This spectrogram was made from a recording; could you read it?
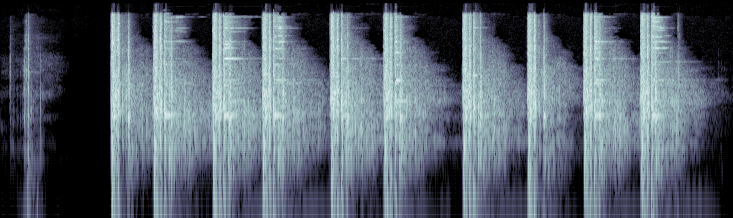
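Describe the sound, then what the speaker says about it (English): Ten loud, sharp gunshots from a Palmetto State Armory JAKL rifle, fired one at a time at a steady pace of about two per second after a brief faint click, each crack ringing out with a short decay. "let's shoot some more."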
